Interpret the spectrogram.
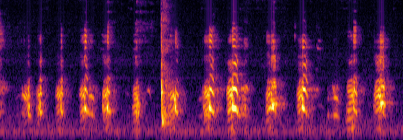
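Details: Female goose at her nest, still angrily calling after driving off a visiting goose: a rapid, steady run of about fifteen short, harsh honks, with one sharper, louder squawk near the middle.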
